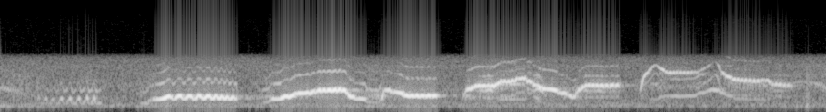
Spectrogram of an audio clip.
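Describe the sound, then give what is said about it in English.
Birdsong slowed to one-third of its real speed, made of a series of drawn-out, sliding whistled phrases, the bird producing two separate tones at the same time that audibly overlap, heard clearly and alone with short gaps between phrases. “All right, now let's play it slowed down to one-third of its real speed, and now you can actually tell that it's playing a duet with itself.”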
